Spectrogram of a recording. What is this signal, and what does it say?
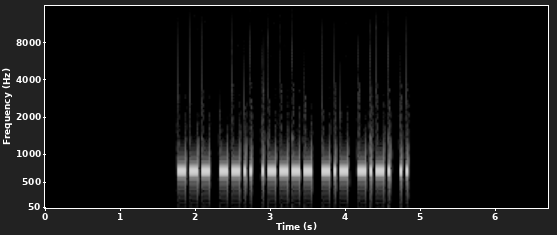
Morse code, heard as a keyed tone, about 32 wpm, 700 Hz. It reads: OZ1KCI
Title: DXCC-100 Call Signs - 6 Characters - 30wpm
